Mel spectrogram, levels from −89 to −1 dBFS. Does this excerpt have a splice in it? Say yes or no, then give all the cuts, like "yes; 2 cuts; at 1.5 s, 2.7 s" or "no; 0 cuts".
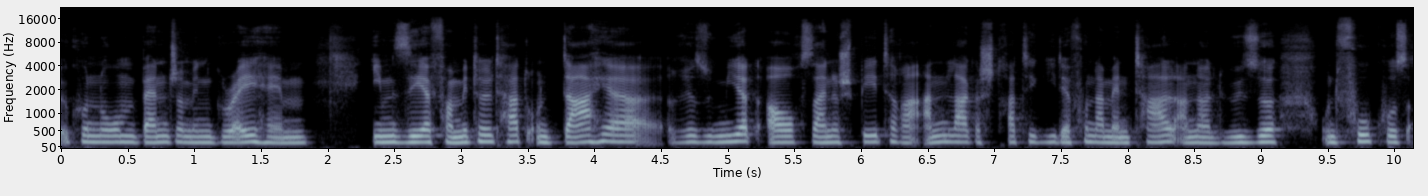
yes; 1 cut; at 2.8 s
